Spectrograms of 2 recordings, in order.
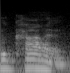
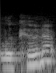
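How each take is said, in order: First: The name sounds like 'loo-KAH-noo'. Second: The name sounds like 'la-KOO-na'. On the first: The speaker calls it right. "It's Lucanu" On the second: The speaker calls it wrong. "the way you've been pronouncing it"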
